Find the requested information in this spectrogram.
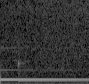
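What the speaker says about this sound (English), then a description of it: "They need to start charging people to use that doorbell." A single doorbell chime rings out as a steady sustained tone in a television sitcom scene, fairly faint and slowly fading, with no talking over it.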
